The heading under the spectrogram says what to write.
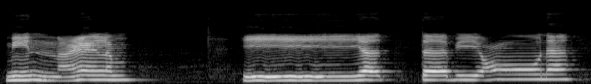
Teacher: Non sukun bertemu dengan ya. Bacaan masuk disertai dengan dengung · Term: idgham bi gunnah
